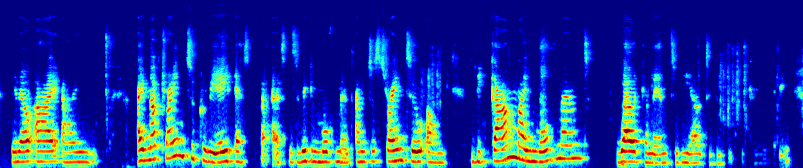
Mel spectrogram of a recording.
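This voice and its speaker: At a fairly slow pace, a woman talks in a high voice with big swings in loudness. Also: ordinary pitch variation. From Argentina. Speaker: participant in online discussion. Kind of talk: casual discussion. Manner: halting.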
